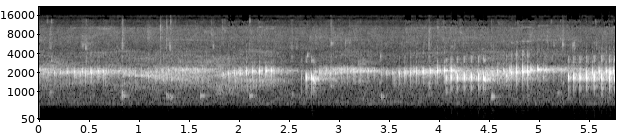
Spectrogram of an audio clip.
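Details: Schlegel's green tree frogs, endemic to Japan, calling at 6:53 pm on 17 May 2022 in a flooded iris garden; overlapping rapid pulsed trills from several frogs, one fading briefly before others resume, with faint water drips behind.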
